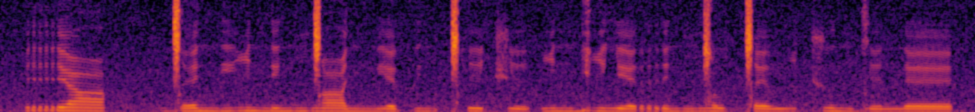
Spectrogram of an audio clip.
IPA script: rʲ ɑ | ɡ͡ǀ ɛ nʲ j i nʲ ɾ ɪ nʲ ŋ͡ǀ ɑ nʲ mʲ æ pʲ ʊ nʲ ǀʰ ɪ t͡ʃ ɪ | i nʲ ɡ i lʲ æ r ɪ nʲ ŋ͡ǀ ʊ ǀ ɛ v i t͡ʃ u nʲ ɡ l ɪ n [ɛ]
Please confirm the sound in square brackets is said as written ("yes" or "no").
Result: yes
